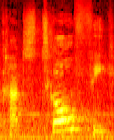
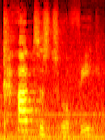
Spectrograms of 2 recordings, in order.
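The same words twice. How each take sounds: First: The stress is on the third syllable. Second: The stress is on the first syllable. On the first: "third syllable" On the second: "stress on the first syllable"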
